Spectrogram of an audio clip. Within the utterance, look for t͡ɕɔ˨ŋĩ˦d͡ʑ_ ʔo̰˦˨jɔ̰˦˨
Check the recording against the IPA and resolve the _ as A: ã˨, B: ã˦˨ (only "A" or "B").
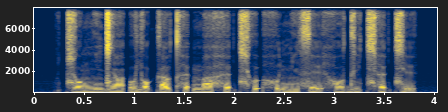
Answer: A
